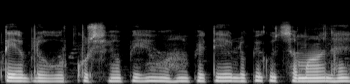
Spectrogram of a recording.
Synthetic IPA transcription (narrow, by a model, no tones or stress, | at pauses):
ʈeːblõɔːɾkʰʊɾʃijõpeɦɛ̃ʋɐɦãpeʈeːblõpekʊt͡ʃʰsɐmaːnɦɛ̃ː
